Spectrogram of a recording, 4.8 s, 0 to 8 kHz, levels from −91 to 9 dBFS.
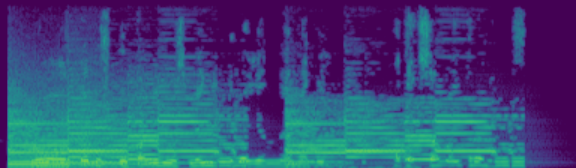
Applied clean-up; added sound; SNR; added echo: classical method spectral subtraction.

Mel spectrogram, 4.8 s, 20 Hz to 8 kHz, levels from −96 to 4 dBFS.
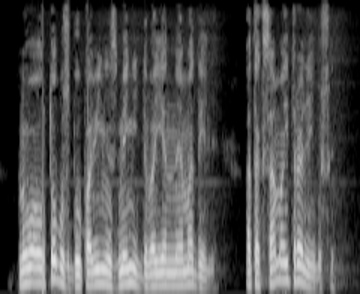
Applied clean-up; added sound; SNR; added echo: none; none; none; none.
